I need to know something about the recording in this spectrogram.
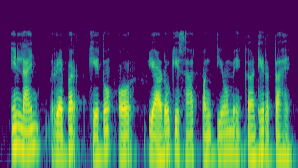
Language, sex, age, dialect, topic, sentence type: Hindi, male, 18-24, Marwari Dhudhari, agriculture, statement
